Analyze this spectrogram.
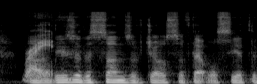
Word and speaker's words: Joseph: So let me just give you a preface here about Joseph. In Hebrew, his name is Yosef. Yosef. In English, we say Joseph. We put the accent on the first syllable.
